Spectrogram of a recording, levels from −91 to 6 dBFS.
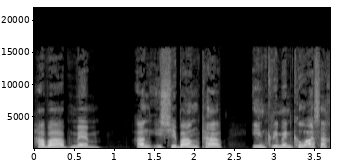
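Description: At 2.31 to 2.35 s the speech briefly smears: short concealed packet loss, about 20 ms of audio missing, patched by extending the preceding sound.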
